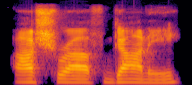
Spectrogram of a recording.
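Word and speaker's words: Ashraf Ghani: Taliban deal and on March 1st Afghan president Ashraf gani I believe it's how you pronounce it rejected the prisoner exchange saying quote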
